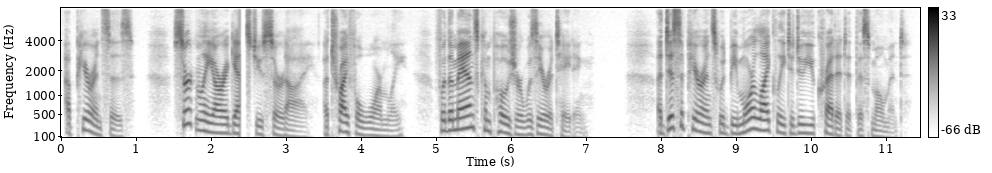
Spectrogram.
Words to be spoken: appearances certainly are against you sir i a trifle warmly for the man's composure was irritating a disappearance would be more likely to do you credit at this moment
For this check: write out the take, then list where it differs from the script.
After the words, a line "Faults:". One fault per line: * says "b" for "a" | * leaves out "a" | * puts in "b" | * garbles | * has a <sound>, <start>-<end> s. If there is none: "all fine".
appearances certainly are against you sir i a trifle warmly for the man's composure was irritating a disappearance would be more likely to do you credit at this moment
Faults:
* has a dropout, 2.4-2.5 s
